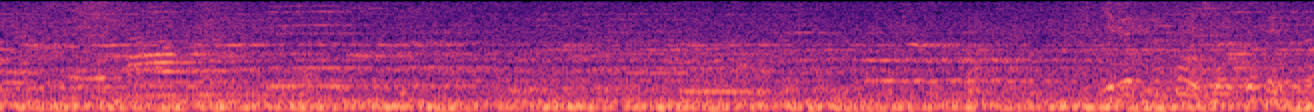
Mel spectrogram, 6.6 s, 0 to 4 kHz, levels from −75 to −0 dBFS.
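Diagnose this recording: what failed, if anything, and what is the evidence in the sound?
Nothing in this recording of everyday sounds points to a failure at any stage of the chain. No event in the sound suggests a problem in the wiring, conversion, buffering, transmission, storage or playback.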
